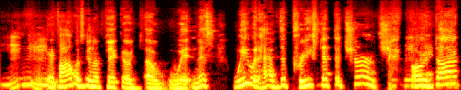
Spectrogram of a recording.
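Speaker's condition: No condition

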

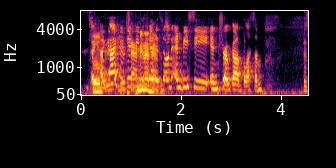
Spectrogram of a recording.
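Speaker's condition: No condition

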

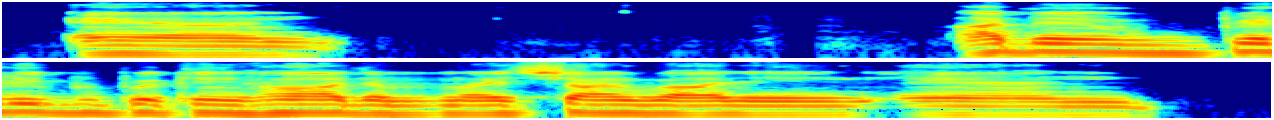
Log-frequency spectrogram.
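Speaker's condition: Down syndrome

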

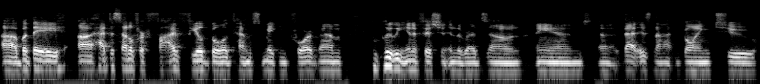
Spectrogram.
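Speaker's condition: No condition

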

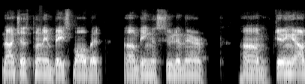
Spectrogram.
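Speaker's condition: ALS; difficulty speaking for long periods

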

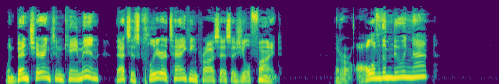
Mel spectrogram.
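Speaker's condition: No condition

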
